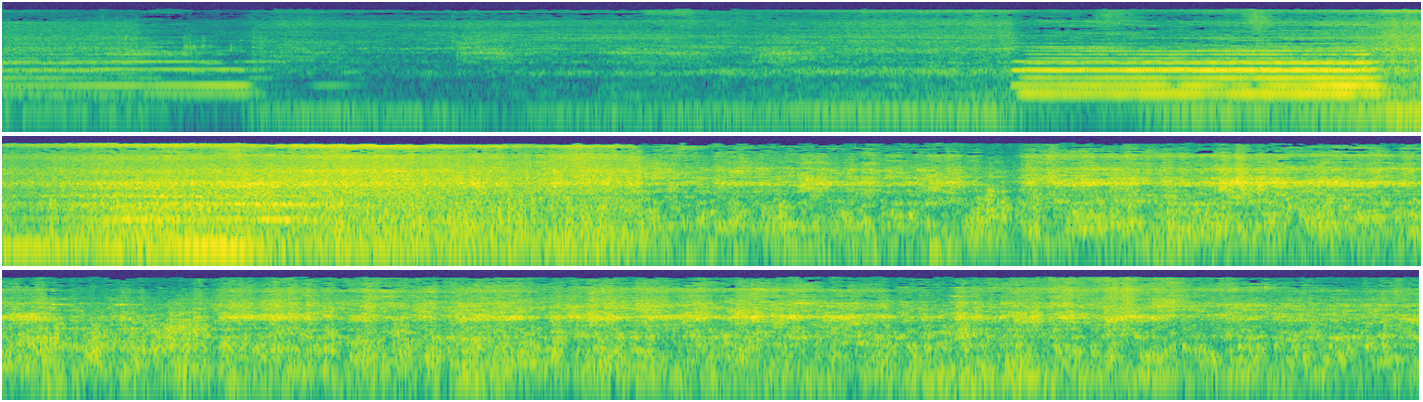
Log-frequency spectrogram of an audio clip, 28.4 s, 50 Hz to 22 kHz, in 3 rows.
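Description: A WDG4D diesel-electric locomotive (16-cylinder two-stroke EMD engine) sounds its horn twice as it approaches: a short blast at the start and a longer one about seven seconds in. Its engine grows loud as it passes a couple of seconds later. Then a long string of RoRo flat wagons loaded with lorries rolls steadily past, wheels clattering over the rail joints.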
